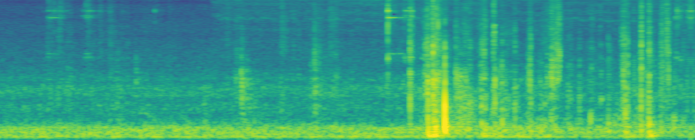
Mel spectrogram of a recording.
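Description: A Yorkshire terrier's collar jingling and clicking as it runs up close with a tennis ball, in a cluster of sharp metallic clicks that is loudest about four and a half seconds in, over a steady low hum.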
